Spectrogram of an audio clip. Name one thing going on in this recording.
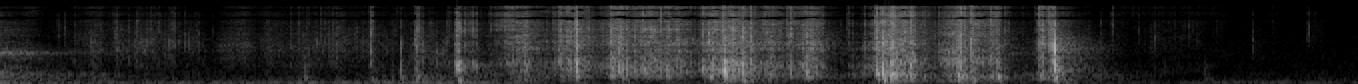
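A blade slices through a paper envelope.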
